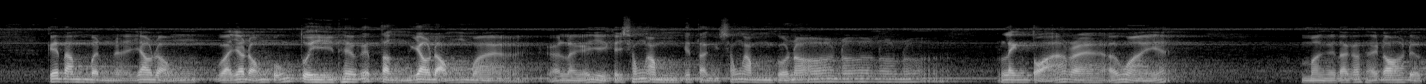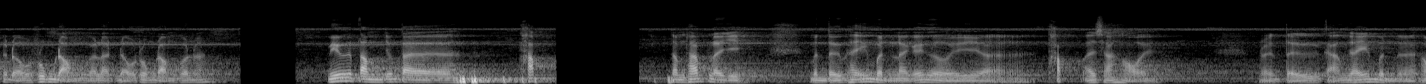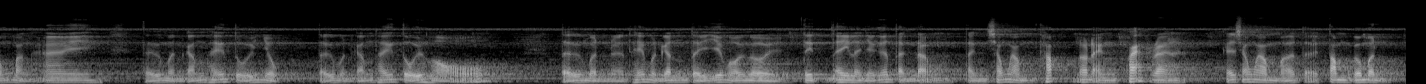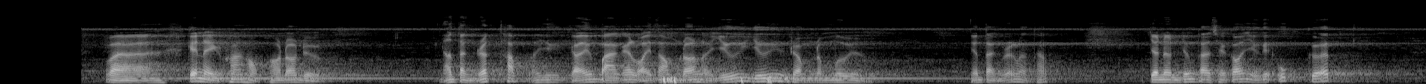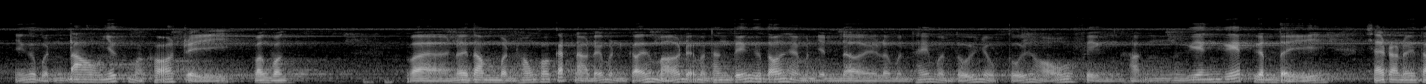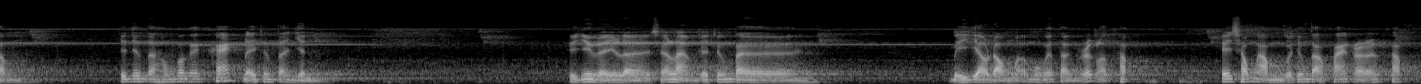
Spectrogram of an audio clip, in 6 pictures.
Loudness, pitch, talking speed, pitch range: -25 LUFS, 100 Hz, 180 wpm, 90-115 Hz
